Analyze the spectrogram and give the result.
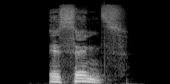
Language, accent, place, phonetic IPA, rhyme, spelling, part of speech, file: German, Germany, Berlin, [ɛˈsɛnt͡s], -ɛnt͡s, Essenz, noun, De-Essenz.ogg
- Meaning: essence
